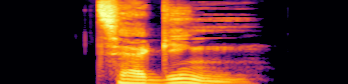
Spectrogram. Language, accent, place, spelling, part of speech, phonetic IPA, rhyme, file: German, Germany, Berlin, zerging, verb, [t͡sɛɐ̯ˈɡɪŋ], -ɪŋ, De-zerging.ogg
- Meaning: first/third-person singular preterite of zergehen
